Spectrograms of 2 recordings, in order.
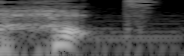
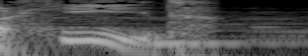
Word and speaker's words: hit: Till I hit the dance floor，在舞池里面啊开心的跳舞。 Hit the dance floor Dance floor, floor 在这里小小的卷舌一下， dance floor, hit 短元音不要读成了 heat， hit the dance floor, hit the dance floor.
